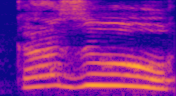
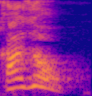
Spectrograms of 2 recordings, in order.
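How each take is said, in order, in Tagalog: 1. Tinawag ang pangalan sa malambot at pambabaeng boses. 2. Tinawag ang pangalan sa matatag at nag-uutos na boses.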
